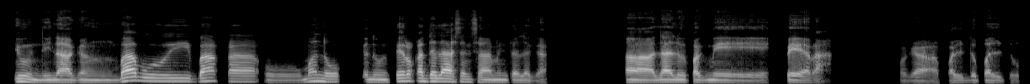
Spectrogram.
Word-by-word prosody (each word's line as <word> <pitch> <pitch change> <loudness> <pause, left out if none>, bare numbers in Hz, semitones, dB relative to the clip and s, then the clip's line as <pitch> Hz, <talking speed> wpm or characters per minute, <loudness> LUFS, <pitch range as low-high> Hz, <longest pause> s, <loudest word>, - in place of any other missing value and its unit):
'Yun 130 -6 +2
nilagang 100 -1 0
baboy, 150 -4 +3
baka 135 -3 +1
o 95 -1 -11
manok, 135 -3 -1 0.2
ganun. 110 -1 -3
Pero 150 +3 +2
kadalasan 140 -3 +3
sa 110 -1 -1
amin 105 -1 -2
talaga, 100 -3 -6 0.8
ah, 105 -2 +5
lalo 110 0 +3
'pag 105 - 0
may 90 -3 -3 0.2
pera 95 -3 0 0.7
'pag, 90 0 -18
ah, 80 -1 -5
paldo-paldo 90 -2 -8
105 Hz, 115 wpm, -24 LUFS, 95-135 Hz, 0.8 s, ah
